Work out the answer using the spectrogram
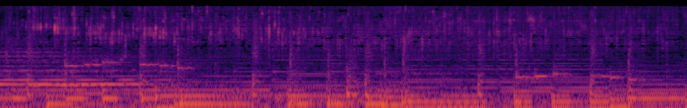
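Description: Pieces of fish frying in hot oil in a miniature pan, with a steady sizzle and many small crackles. Background music plays alongside.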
